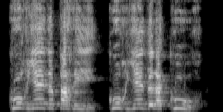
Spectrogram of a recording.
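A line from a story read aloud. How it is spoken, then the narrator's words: Shout from outside. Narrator (French): cria une voix au dehors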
